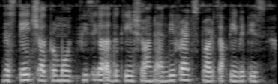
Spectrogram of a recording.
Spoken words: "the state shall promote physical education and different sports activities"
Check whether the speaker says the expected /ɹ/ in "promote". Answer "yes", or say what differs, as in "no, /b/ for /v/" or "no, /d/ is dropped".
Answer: yes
